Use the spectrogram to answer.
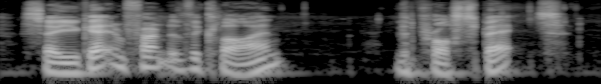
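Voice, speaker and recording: Fairly quick speech from a man with an English accent, medium pitch and very wide pitch swings, in a dry, close sound with no echo on a very clean recording with a silent background. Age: 60s. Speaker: business development manager in the car industry. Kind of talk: interview. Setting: studio. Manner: halting.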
